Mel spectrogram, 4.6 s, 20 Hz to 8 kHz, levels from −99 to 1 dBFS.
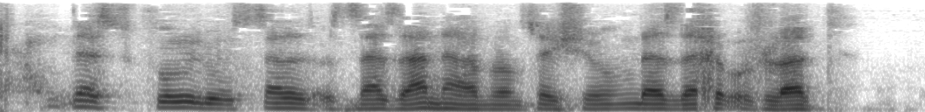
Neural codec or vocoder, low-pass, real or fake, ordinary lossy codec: codec, 16 kHz in and 24 kHz out, 0.8 kbps, FocalCodec, streaming, 65536 codes; 7.2 kHz; fake; MP3, 32 kbps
